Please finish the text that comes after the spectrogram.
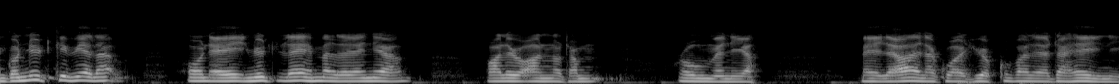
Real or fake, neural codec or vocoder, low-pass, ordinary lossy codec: real; none; 10.8 kHz; AAC, 64 kbps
